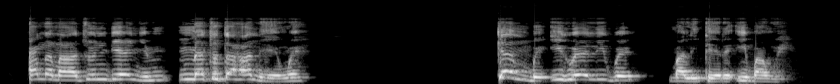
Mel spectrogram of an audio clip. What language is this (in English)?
Igbo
